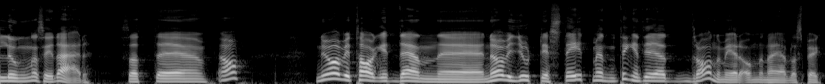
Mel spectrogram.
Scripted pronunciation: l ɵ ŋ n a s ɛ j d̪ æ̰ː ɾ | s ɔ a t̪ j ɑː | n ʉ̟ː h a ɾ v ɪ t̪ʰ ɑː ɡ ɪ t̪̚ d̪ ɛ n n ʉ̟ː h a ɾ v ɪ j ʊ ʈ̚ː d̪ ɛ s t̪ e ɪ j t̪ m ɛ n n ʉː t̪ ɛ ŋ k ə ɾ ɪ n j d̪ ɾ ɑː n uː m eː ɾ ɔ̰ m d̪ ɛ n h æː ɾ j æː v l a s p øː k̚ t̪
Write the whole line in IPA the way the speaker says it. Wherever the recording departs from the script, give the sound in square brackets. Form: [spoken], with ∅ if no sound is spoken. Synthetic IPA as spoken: l ɵ ŋ n a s ɛ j d̪ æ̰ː ɾ | s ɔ a t̪ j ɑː | n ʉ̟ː h a ɾ v ɪ t̪ʰ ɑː ɡ ɪ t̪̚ d̪ ɛ n n ʉ̟ː h a ɾ v ɪ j ʊ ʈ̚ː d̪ ɛ s t̪ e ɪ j t̪ m ɛ n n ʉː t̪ ɛ ŋ k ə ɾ ɪ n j d̪ ɾ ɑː n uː m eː ɾ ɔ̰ m d̪ ɛ n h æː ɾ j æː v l a s p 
